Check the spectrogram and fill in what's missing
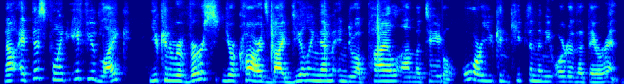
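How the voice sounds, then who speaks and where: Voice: mid-range voice, brisk, few pauses, darkish tone, a little hiss or hum. Magician doing kids party style patter, playful, walking everyone through it step by step, mid-range voice. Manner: repeats step-by-step instructions. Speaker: magician leading a card trick. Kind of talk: interactive magic show patter for an online audience.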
